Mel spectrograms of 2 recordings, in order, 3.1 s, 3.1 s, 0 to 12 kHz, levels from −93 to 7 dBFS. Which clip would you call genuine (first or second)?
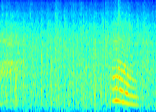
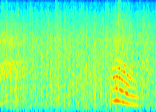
second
